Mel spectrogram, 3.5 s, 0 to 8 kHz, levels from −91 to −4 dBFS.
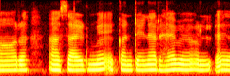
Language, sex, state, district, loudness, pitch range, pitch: Hindi, female, Bihar, Patna, -15 LUFS, 160-170 Hz, 165 Hz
